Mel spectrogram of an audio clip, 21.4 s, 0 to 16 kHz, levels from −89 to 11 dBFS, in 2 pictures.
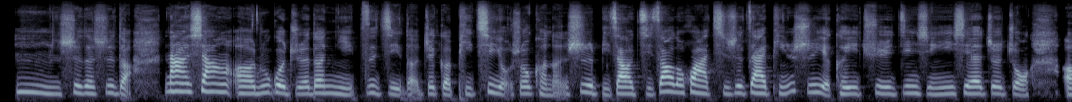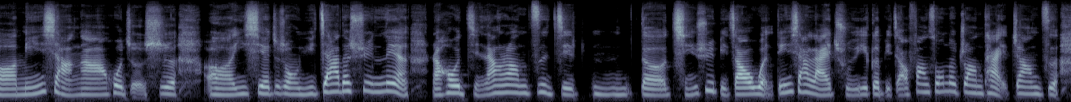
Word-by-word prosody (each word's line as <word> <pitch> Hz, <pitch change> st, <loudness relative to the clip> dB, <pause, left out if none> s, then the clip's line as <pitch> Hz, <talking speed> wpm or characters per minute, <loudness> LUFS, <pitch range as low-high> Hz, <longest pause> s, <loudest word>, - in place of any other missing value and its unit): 嗯， 250 Hz, -6 st, -8 dB
是 235 Hz, +4 st, 0 dB
的 225 Hz, -1 st, -3 dB
是 235 Hz, +2 st, -5 dB
的， 210 Hz, -2 st, -2 dB, 0.3 s
那 280 Hz, 0 st, +6 dB
像， 275 Hz, -1 st, +6 dB
呃， 220 Hz, -2 st, 0 dB
如 235 Hz, +3 st, -6 dB
果 240 Hz, -3 st, +3 dB
觉 210 Hz, +1 st, -5 dB
得 230 Hz, 0 st, +1 dB
你 210 Hz, -4 st, -8 dB
自 240 Hz, +1 st, -5 dB
己 200 Hz, -3 st, -2 dB
的 -, -, -8 dB
这 210 Hz, -, -5 dB
个 195 Hz, -2 st, -3 dB
脾 200 Hz, +1 st, -9 dB
气 255 Hz, +6 st, +5 dB
有 210 Hz, -, -6 dB
时 215 Hz, -, -5 dB
候 215 Hz, -, -1 dB
可 205 Hz, -3 st, -8 dB
能 180 Hz, -, -11 dB
是 245 Hz, +2 st, +3 dB
比 190 Hz, -4 st, -13 dB
较 215 Hz, +2 st, +6 dB
急 200 Hz, -1 st, +3 dB
躁 275 Hz, +3 st, +6 dB
的 250 Hz, -2 st, -2 dB
话， 240 Hz, -3 st, +4 dB
其 210 Hz, +1 st, 0 dB
实 230 Hz, +2 st, -1 dB
在 225 Hz, 0 st, +4 dB
平 220 Hz, +5 st, -10 dB
时 255 Hz, -3 st, -1 dB
也 205 Hz, -8 st, -2 dB
可 210 Hz, -, -5 dB
以 210 Hz, 0 st, -2 dB
去 210 Hz, +1 st, -5 dB
进 225 Hz, +2 st, -7 dB
行 205 Hz, -1 st, -4 dB
一 215 Hz, -, -6 dB
些 215 Hz, 0 st, +2 dB
这 215 Hz, +1 st, -3 dB
种， 195 Hz, -4 st, -5 dB, 0.3 s
呃， 180 Hz, 0 st, +2 dB
冥 200 Hz, +6 st, -7 dB
想 230 Hz, -10 st, +4 dB
啊， 190 Hz, 0 st, 0 dB
或 225 Hz, +3 st, -2 dB
者 200 Hz, -, -9 dB
是， 210 Hz, -2 st, +1 dB, 0.3 s
呃， 185 Hz, -1 st, -3 dB
一 205 Hz, -, -8 dB
些 215 Hz, 0 st, +5 dB
这 225 Hz, -, -7 dB
种 195 Hz, -3 st, -4 dB
瑜 205 Hz, +2 st, -9 dB
伽 275 Hz, +5 st, +5 dB
的 290 Hz, 0 st, 0 dB
训 275 Hz, -2 st, -2 dB
练。 280 Hz, -4 st, +2 dB, 0.2 s
然 185 Hz, -, +2 dB
后 235 Hz, +3 st, +2 dB
尽 200 Hz, -6 st, -6 dB
量 230 Hz, +5 st, 0 dB
让 245 Hz, -2 st, -1 dB
自 255 Hz, +3 st, +1 dB
己， 195 Hz, -2 st, -1 dB
嗯， 190 Hz, -2 st, -13 dB
的 175 Hz, -3 st, -2 dB
情 195 Hz, +1 st, +5 dB
绪 305 Hz, +6 st, -3 dB
比 190 Hz, -, -12 dB
较 200 Hz, +1 st, +5 dB
稳 205 Hz, -1 st, 0 dB
定 250 Hz, +3 st, -5 dB
下 275 Hz, -2 st, +3 dB
来， 180 Hz, -5 st, +2 dB
处 185 Hz, -1 st, -3 dB
于 -, -, -12 dB
一 195 Hz, -, -5 dB
个 200 Hz, 0 st, -5 dB
比 370 Hz, -, -14 dB
较 -, -, -4 dB
放 270 Hz, -2 st, -5 dB
松 275 Hz, +1 st, -5 dB
的 280 Hz, -, -4 dB
状 245 Hz, -3 st, -4 dB
态。 220 Hz, -1 st, -1 dB
这 -, -, -4 dB
样 210 Hz, -1 st, -4 dB
子， 190 Hz, -1 st, -3 dB
215 Hz, 265 characters per minute, -23 LUFS, 195-240 Hz, 0.3 s, 那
